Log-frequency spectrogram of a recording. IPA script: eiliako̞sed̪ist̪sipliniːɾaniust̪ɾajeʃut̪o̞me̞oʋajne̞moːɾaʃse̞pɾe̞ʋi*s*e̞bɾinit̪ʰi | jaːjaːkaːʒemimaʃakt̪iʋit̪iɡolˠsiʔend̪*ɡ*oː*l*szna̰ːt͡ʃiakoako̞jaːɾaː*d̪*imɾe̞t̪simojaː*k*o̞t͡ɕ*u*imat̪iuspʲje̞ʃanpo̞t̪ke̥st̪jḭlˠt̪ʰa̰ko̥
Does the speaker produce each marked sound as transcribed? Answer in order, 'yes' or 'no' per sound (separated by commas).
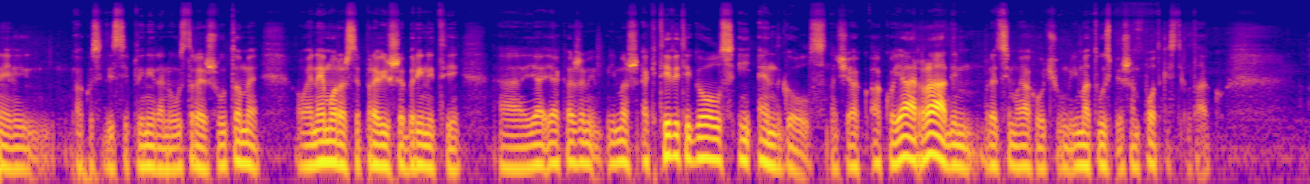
no, yes, yes, yes, no, yes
